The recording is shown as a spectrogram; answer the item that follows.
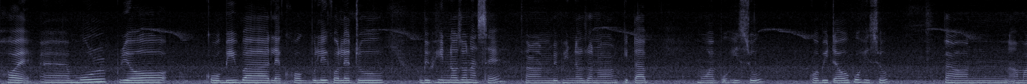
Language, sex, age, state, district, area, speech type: Assamese, female, 18-30, Assam, Lakhimpur, urban, spontaneous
